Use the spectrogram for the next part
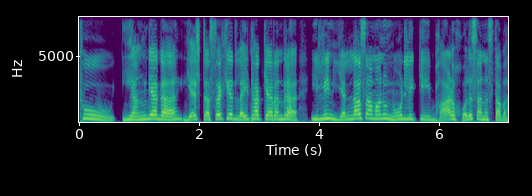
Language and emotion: Kannada, disgusted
